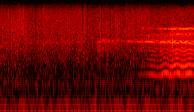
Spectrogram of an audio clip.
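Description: Steady surface hiss and a low hum from an early shellac disc recording of an operatic tenor with orchestra, heard in a pause between sung phrases. A faint held note enters about a second in, and the tenor's voice, with a wide vibrato, comes back in right at the end.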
